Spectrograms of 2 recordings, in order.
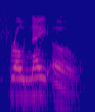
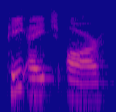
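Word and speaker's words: phroneo (φρονέω): The Greek word that I'm talking about is the Greek word phroneo. Phroneo. And it's a long O on the end. Phroneo.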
